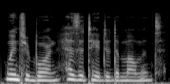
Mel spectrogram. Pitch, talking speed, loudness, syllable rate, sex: 195 Hz, 140 wpm, -18 LUFS, 7.0 syllables/s, female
